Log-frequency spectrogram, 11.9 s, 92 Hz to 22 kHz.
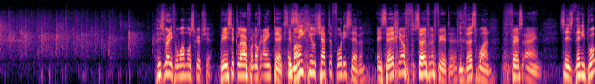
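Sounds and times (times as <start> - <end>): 
congregation applauding at a church service: 0.0 - 3.3
speech: 3.1 - 11.9.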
